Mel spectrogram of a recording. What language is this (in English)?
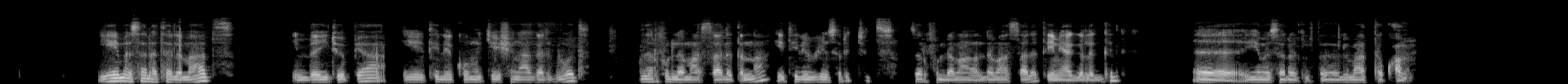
Amharic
